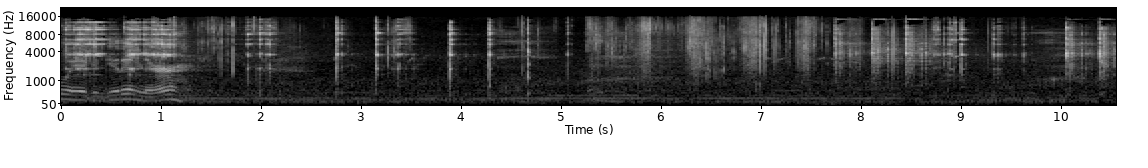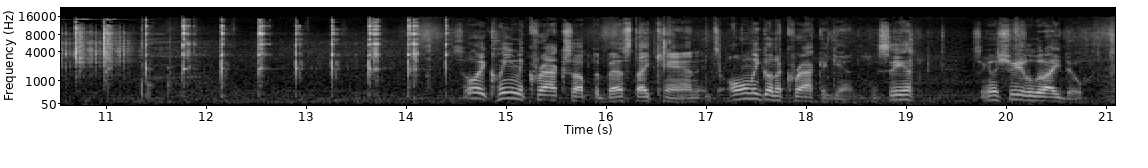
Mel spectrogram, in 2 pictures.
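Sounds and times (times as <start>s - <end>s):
chisel clinking on concrete: 0.0s - 5.2s, 7.6s - 14.5s.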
